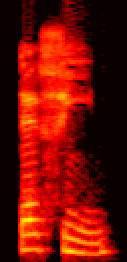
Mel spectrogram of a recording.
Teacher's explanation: In English we have the dolphin, of course, with stress on the first syllable. And in German we have the stress on the second syllable, Delfin.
